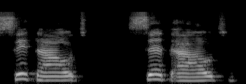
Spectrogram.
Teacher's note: cuando decimos set out set out es más fuerza en out set out Pero en cambio es es outset outset Y tenemos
